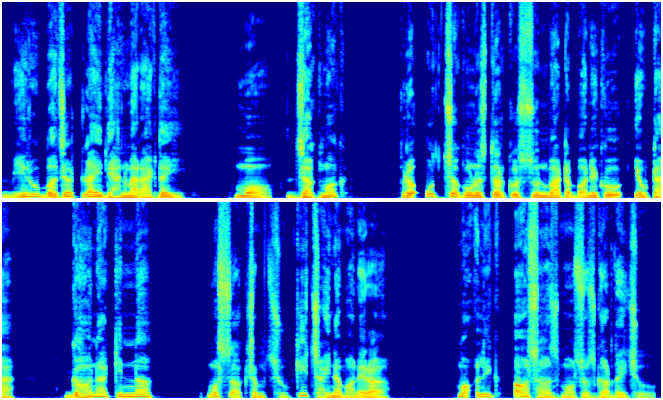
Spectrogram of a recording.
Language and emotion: Nepali, fearful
